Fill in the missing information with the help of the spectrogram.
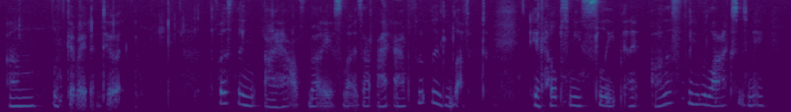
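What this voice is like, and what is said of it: Groggy, slightly sick voice. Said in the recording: “my voice sounds a little groggy ... I am a little sick”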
